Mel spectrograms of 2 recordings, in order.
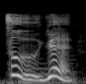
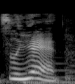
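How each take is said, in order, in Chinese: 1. 每个音节分开读，都保留完整的声调。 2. 两个音节连在一起读，像一个词。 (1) "不会读成自愿、面善、撤退，不是这样读了" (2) "人们生活当中就是自愿"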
